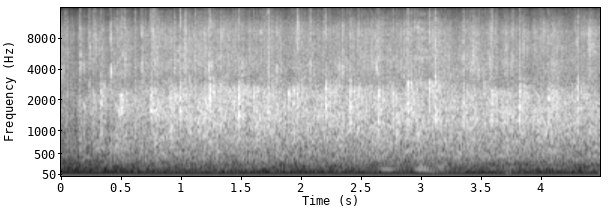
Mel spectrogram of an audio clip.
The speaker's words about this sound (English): Round of applause.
